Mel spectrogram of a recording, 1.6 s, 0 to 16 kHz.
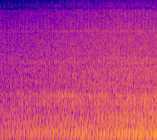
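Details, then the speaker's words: Turbocharged Nissan 240SX S14 Zenki with solid mounts, fully warmed up, with turbo noises and AFR settling at 14.6: a steady, even low rumble with no misses or knocks, settling smoothly after a rev. Normal warm idle. "should be all warmed up let's see there's something cool - turbo noises that's kind of cool"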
